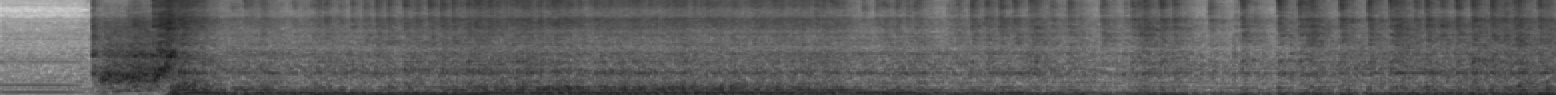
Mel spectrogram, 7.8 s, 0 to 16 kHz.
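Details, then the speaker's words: 1989 Notchback V8 starting on newly replaced starter, battery not yet secured: fires into rough heavy idle with coarse grinding rumble underneath, sounding like starter grinding on the flywheel; cause not yet found. "did you hear that see how nasty it starts it sounds like grinding away at the flywheel"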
